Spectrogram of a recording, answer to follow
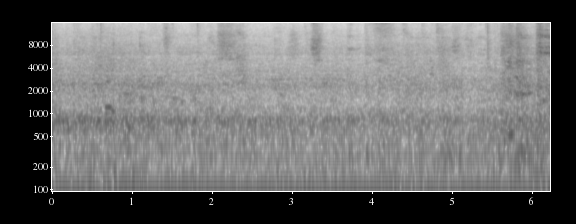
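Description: CTA 5000-series subway car running steadily through the tunnel: a continuous low rumble of wheels on rail and traction motors heard from inside the car.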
